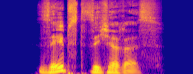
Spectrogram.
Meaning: strong/mixed nominative/accusative neuter singular of selbstsicher
- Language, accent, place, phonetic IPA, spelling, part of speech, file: German, Germany, Berlin, [ˈzɛlpstˌzɪçəʁəs], selbstsicheres, adjective, De-selbstsicheres.ogg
